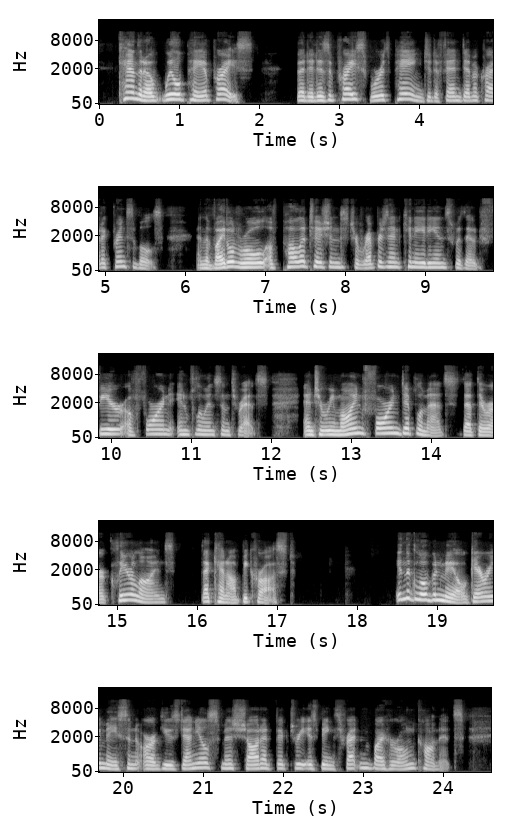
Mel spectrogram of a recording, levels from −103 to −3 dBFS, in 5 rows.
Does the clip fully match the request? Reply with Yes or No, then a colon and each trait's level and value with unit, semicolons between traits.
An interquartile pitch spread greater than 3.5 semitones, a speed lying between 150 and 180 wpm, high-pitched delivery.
Yes: average, 3.9 semitones; average, 160 wpm; high, 195 Hz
